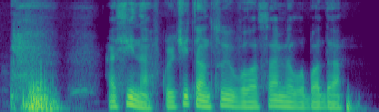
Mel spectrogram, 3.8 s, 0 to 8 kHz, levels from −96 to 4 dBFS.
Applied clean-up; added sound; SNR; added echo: none; none; none; none.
